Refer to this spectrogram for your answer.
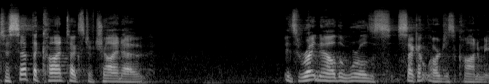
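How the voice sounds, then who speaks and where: Fairly quick, with ordinary pitch variation, the voice has a North American accent. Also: man. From North America (US/Canada). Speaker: conference speaker, financial research analyst. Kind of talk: conference presentation. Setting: conference stage with audience. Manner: casual, hesitant with fillers.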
